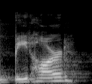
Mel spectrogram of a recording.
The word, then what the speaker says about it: Beathard: So we were facing a rookie, as we mentioned in his first start, CJ Beathard, is I learned how they actually I think you mispronounced that. It's actually Beathard.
